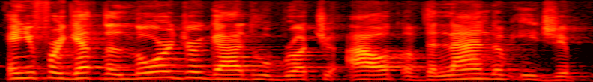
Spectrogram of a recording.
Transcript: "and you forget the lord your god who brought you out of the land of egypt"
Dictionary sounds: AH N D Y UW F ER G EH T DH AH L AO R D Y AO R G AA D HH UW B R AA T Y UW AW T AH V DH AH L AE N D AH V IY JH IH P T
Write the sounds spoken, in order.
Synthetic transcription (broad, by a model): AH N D Y UW F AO G EH T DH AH L AO R D Y AO R G AA D HH UW B R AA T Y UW AW T AH V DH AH L AE N D AH V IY JH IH P T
